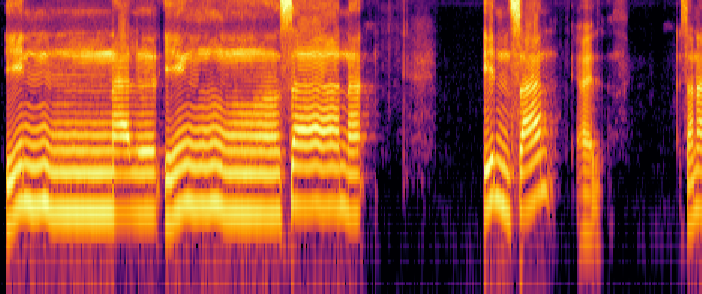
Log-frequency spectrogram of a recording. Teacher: ada nun sukun yang diikuti huruf Sin hukum bacaannya adalah ikhfa ya samar yang tadinya bunyinya in jadinya in ya dengungkan di rongga hidung · dengungkan di rongga hidung ya jangan sampai membacanya in atau ing ya huruf ng Eng gitu salah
